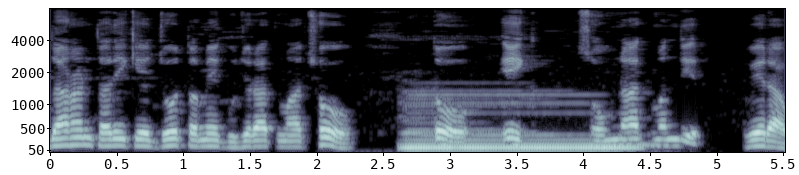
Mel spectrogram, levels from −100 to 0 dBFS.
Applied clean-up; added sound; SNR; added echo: classical method Wiener filter.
